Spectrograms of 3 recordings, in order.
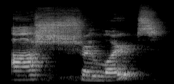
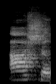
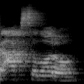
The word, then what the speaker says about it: axolotl: Apparently, it's actually um, pronounced asholot, ash-uh-lots Okay. instead of axolotl, um, because the word comes from water monster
